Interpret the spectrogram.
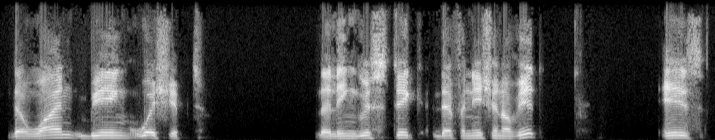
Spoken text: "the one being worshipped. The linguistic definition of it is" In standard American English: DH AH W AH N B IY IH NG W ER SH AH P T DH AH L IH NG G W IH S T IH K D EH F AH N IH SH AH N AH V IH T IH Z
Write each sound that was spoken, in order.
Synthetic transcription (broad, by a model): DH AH W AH N B IY IH NG W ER SH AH P T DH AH L IH NG G W IH S T IH K D EH F AH N IH SH AH N AH V IH T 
